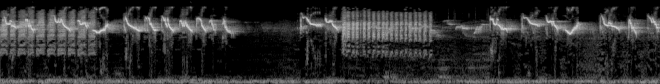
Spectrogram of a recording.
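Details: A vocal wingko cinereous tit answers a white-eye with fighting song: clipped, high, rapidly repeated downslurred notes in bursts, with two coarse buzzing stretches and a short hush around two and a half seconds.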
